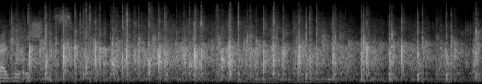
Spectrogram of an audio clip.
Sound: attendees applauding

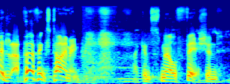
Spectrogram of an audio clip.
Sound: super Sniff!

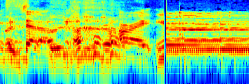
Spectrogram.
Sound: laughter

